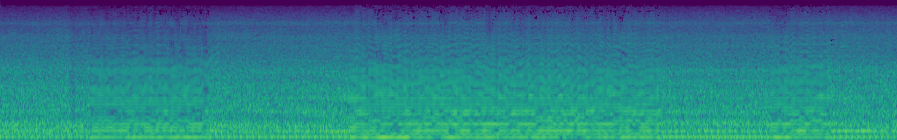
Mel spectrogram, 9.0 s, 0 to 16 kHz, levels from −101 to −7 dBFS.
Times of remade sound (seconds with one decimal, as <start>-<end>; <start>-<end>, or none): 0.9-2.1; 3.5-6.6; 7.7-8.3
